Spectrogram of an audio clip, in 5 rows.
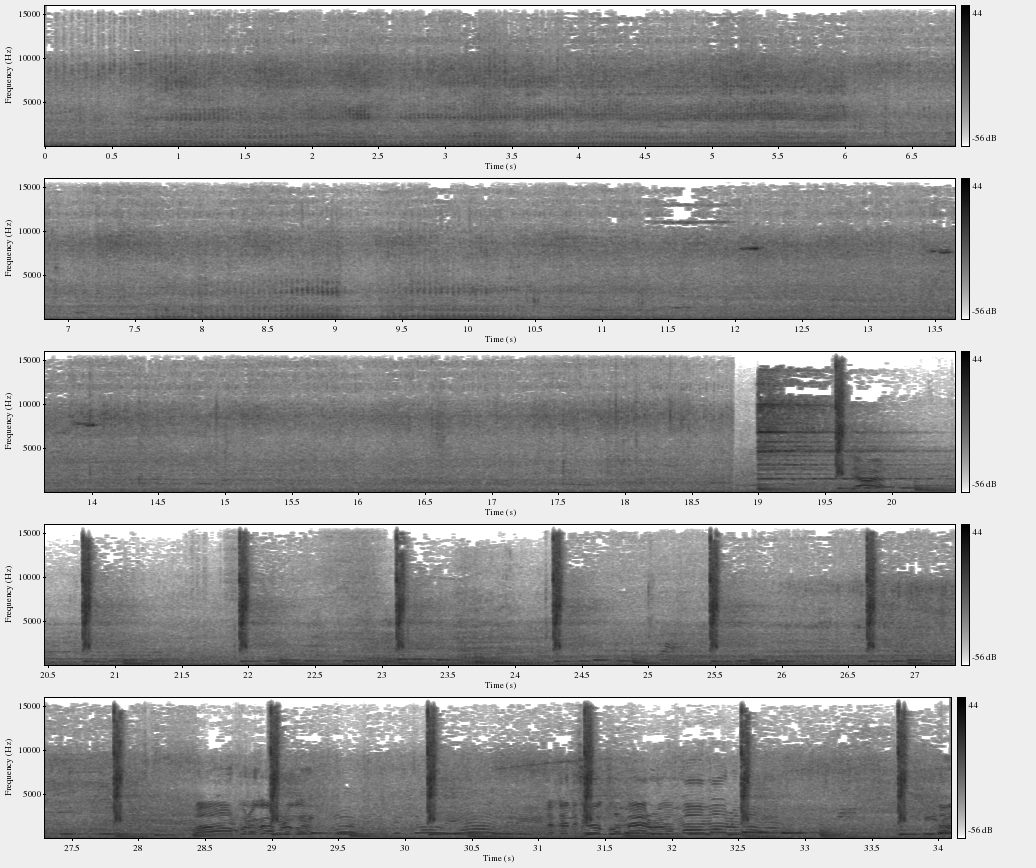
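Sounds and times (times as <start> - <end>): vehicle engine humming: 19.1 - 34.0.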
